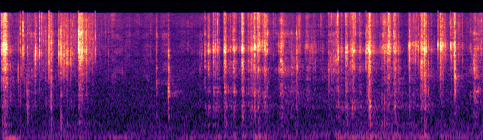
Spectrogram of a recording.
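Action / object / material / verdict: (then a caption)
scrape / hard bar soap cut with a metal knife / soap / none. A solid oval pink-red bar soap held in the hand is scraped and sliced with a metal utility knife blade, shaving off brittle flakes. The sound is a quiet, bright run of dry, crisp scraping crackles with short crunchy bursts, pausing briefly around the middle before resuming.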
